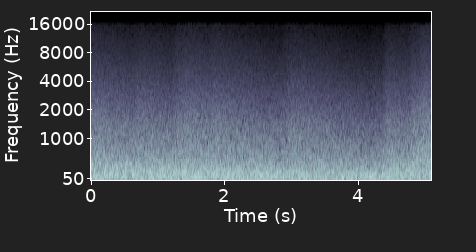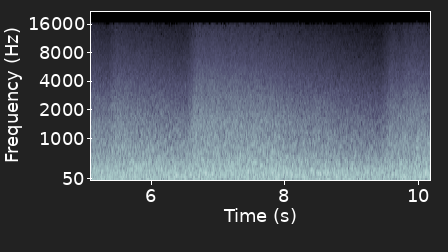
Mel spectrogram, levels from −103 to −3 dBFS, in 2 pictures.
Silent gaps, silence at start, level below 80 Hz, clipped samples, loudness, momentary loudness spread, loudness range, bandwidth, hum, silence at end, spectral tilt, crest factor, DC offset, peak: none; 0 s; -34 dBFS; under 0.1%; -29 LUFS; 4 LU; 3 LU; 16 kHz; none; 0 s; -8 dB/octave; 12 dB; 0.2%; -14 dBFS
